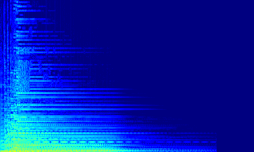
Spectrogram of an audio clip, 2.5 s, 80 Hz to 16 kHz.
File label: F sharp Augmented 9th F sharp Guitar Half Step Down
